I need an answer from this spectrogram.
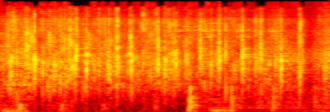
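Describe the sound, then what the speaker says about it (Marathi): An audience at a religious kirtan gathering breaks into brief, dense applause, a crowd of hands clapping close and loud for about two seconds. "एकदा आमच्या सृष्टीताईंसाठी एकदा जोरदार टाळ्या वाजवा"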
